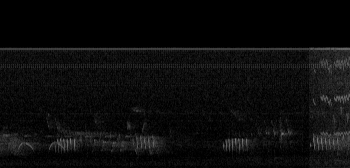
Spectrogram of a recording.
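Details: Eurasian treecreeper in Sweden, singing while foraging: very high, thin notes and short rapid trills, about four bursts across seven seconds, over a steady low hum.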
